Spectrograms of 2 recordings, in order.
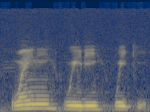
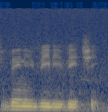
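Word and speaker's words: veni, vidi, vici: I saw I conquered Wayne weedy Wiki it's Latin for I came I saw a conquered we would pronounce an English Vini vidi vici Vini vidi vici Wiki however you want to pronounce it it means to us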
